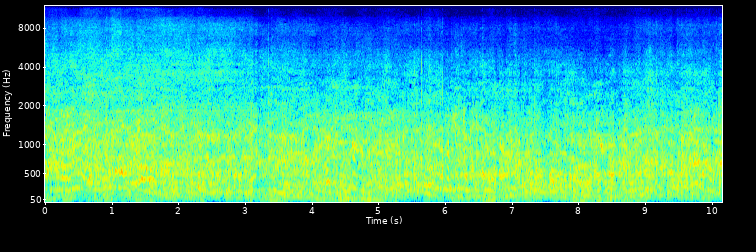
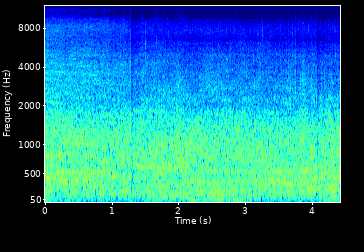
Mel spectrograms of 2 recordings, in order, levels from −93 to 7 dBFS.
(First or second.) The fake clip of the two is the first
